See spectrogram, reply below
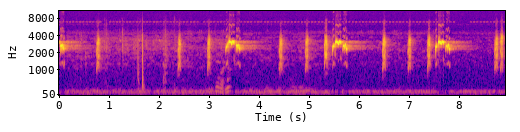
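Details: Sooty-headed bulbul during training, giving short dry chip notes at irregular intervals, sometimes doubled, with three brief bubbling whistled phrases spread through the sequence in an otherwise quiet setting.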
